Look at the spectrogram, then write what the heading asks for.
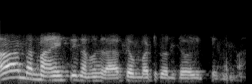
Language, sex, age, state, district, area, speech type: Kannada, female, 60+, Karnataka, Chamarajanagar, rural, conversation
